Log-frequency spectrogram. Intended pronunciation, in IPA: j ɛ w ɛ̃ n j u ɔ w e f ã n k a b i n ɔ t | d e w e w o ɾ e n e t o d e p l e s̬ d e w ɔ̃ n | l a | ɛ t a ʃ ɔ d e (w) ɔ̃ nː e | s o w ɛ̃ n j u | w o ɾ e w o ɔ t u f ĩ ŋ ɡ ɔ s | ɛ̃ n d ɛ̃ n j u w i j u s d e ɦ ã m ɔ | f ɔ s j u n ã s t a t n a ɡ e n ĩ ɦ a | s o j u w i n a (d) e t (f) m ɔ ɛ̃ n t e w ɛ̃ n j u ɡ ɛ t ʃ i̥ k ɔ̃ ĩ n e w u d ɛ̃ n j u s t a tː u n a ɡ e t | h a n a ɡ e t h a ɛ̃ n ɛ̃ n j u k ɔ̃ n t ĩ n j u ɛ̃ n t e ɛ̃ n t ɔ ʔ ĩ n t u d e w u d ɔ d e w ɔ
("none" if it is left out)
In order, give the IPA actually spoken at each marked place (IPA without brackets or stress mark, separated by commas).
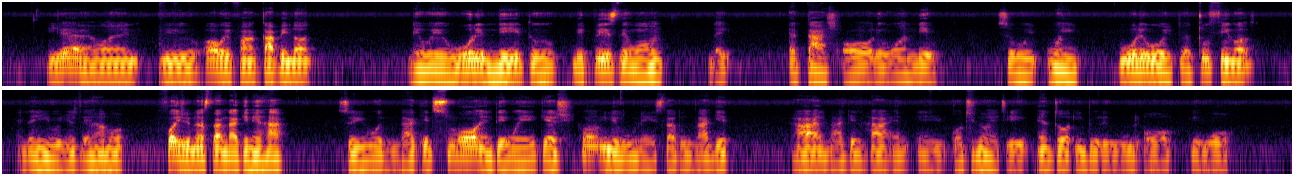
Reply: w, ɡ, s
